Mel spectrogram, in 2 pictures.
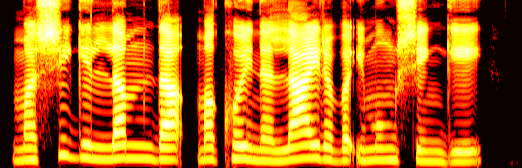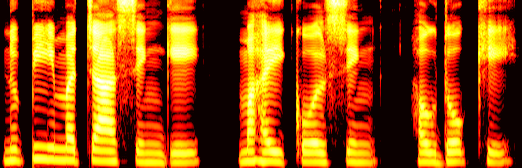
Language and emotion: Manipuri, neutral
